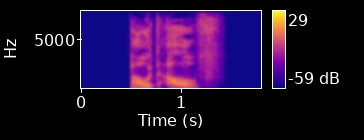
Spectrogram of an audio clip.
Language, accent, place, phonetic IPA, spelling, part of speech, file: German, Germany, Berlin, [ˌbaʊ̯t ˈaʊ̯f], baut auf, verb, De-baut auf.ogg
- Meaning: inflection of aufbauen: 1. second-person plural present 2. third-person singular present 3. plural imperative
